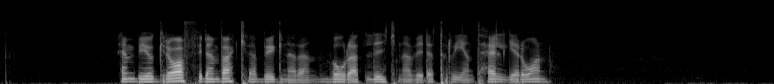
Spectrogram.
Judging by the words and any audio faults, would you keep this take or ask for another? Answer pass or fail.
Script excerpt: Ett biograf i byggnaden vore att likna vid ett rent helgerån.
fail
